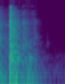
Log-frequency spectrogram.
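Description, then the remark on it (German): A door slams shut behind a woman as she leaves a hotel room, a single heavy thud that rings out briefly and fades into quiet. No one speaks. “Die Tür knallte hinter ihr ins Schloss.”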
